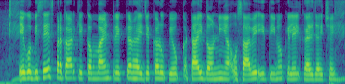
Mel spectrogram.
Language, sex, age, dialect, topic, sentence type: Magahi, female, 31-35, Western, agriculture, statement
